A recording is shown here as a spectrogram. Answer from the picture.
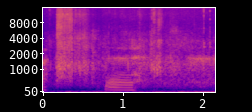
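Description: A man's voice: a short, steady hesitation sound in the middle of a sentence, over faint outdoor hiss.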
